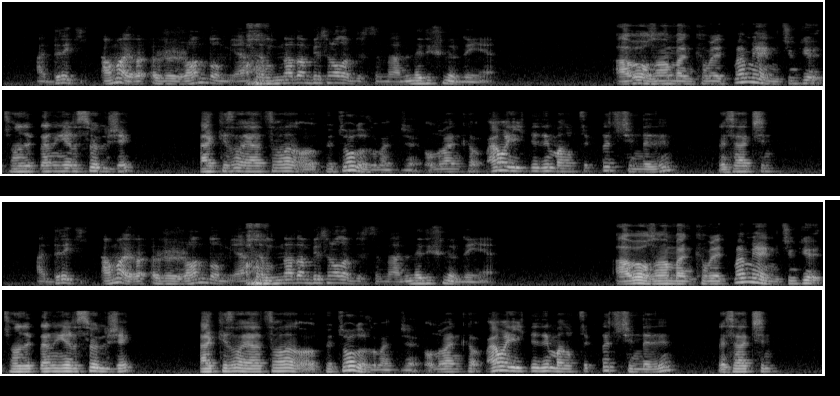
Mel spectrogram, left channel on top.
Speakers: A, in the centre; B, on the right.
A: Hani direkt ama ra- random ya.
B: <laughs>
A: Sen bunlardan birisi olabilirsin yani ne düşünürdün ya?
B: Abi o zaman ben kabul etmem yani. Çünkü tanıdıklarının yarısı ölecek. Herkesin hayatı falan o kötü olurdu bence. Onu ben kab- ama ilk dediğim mantıklı Çin dediğin. Mesela Çin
